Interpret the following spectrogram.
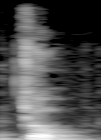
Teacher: মহাপ্রাণতা থেকে অল্পপ্রাণতার দিকে যাচ্ছে ধ্বনিটা।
